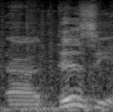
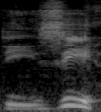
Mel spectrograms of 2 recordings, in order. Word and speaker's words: Dizzy: of by the ace Dizzy, excuse me, as I was informed in the break between that it's actually Dizzy, not DZ, and I've just been pronouncing it wrong for months at this point.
